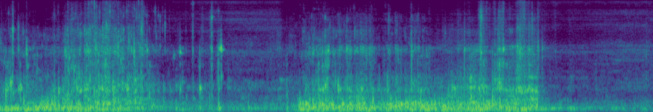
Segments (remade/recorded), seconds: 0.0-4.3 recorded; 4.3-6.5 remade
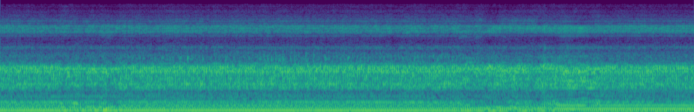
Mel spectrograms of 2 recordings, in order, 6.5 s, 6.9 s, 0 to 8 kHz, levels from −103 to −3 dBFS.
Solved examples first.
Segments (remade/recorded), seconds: 0.0-0.6 recorded; 0.6-1.2 remade; 1.2-4.6 recorded; 4.6-6.0 remade; 6.0-6.9 recorded

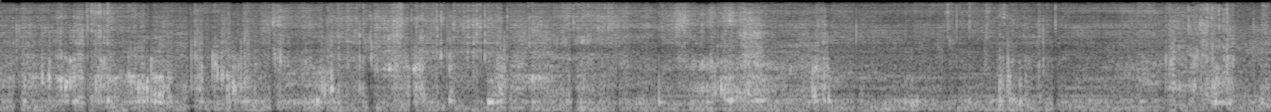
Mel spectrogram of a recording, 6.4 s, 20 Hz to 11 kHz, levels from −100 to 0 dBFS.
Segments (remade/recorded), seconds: 0.0-5.9 remade; 5.9-6.4 recorded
